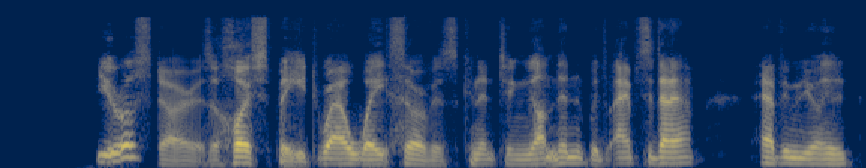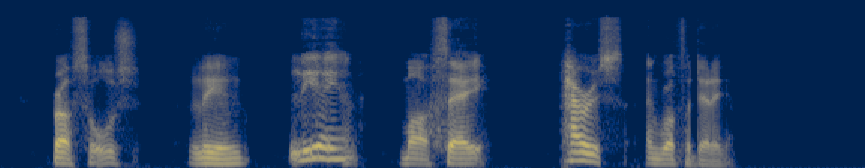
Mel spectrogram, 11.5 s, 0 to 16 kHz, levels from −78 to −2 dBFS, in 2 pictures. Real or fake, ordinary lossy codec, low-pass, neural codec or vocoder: fake; AAC, 48 kbps; 10.8 kHz; codec, 16 kHz in and 24 kHz out, 0.4 kbps, LongCat-Audio-Codec, four codebook decoder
